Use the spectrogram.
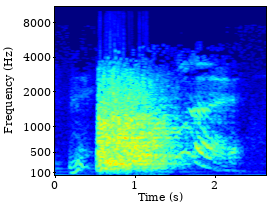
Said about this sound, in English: You just shot the gun from my hand.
